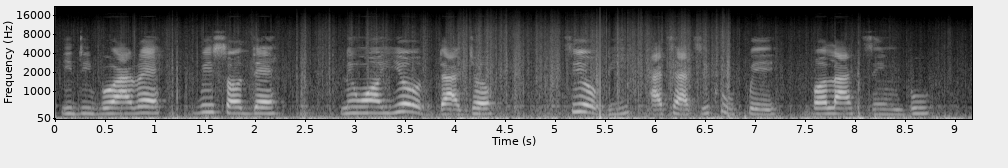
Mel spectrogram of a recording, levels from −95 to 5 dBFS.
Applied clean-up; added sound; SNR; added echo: none; Crackle; 3 dB; none.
